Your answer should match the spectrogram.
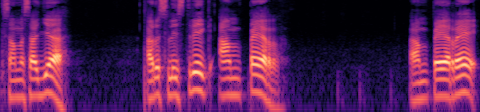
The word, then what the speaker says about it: ampere: Ampere ya, bukan ampera ya. Itu mah warung ya. Ampere re amper dibacanya.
